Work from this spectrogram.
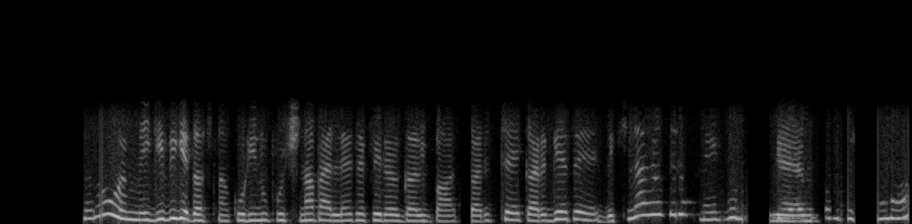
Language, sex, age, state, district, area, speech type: Dogri, female, 18-30, Jammu and Kashmir, Jammu, rural, conversation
